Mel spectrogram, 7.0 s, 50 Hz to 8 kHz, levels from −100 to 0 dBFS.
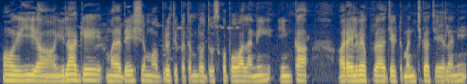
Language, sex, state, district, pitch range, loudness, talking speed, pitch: Telugu, male, Andhra Pradesh, Anantapur, 130-145 Hz, -17 LUFS, 130 wpm, 135 Hz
